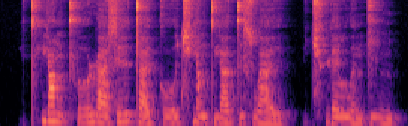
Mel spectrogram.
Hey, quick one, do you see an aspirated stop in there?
yes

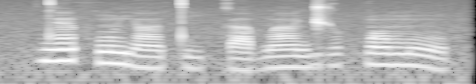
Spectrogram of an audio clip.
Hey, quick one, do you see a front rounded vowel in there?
no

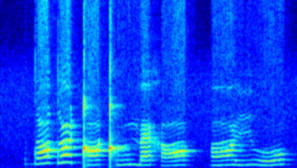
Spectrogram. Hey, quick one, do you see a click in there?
yes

